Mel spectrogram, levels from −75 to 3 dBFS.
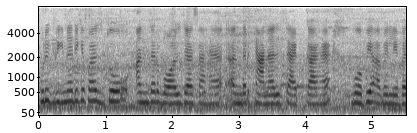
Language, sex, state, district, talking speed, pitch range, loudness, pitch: Hindi, female, Gujarat, Valsad, 185 wpm, 215-255 Hz, -15 LUFS, 230 Hz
